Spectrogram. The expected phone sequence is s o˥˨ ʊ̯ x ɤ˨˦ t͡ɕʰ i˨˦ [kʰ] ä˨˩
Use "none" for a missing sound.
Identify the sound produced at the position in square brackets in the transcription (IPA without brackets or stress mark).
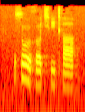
kʰ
